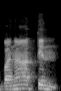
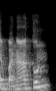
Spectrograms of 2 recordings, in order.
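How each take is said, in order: First: بناتن ending in -tin; second plural ending. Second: بناتن ending in -tun; first plural ending. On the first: Teacher to students, other ending banātin. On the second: Teacher to students, plural said banātun. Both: Shown as a demonstration. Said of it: "یا پھر".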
